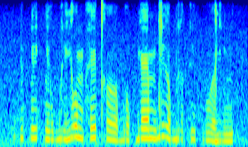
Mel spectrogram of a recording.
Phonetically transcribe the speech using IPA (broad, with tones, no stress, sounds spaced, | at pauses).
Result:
ʔ i˥˨ p̚ l iː˧ t̚ l i˩ w b iː˧˩ j oː˥˨ m h e˧˥ t̪ʰ ɤː˧˩ b o˧˩ p̚ j ɛː˧ m d i˥˨ ə̯ b i˥˨ ə̯ k iː˥˨ k̚ ʋ u˥˨ ə̯ j i˧ n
